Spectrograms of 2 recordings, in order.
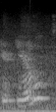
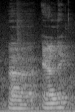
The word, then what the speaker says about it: Erlich: How do you say his name? Earlicht? Yep. Erlich.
